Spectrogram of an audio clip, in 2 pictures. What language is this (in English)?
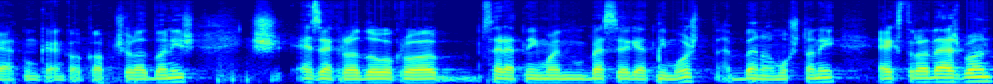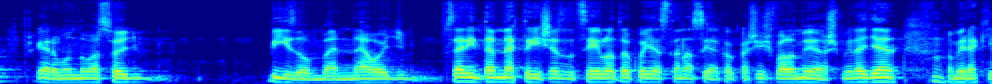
Hungarian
